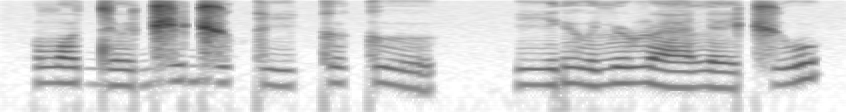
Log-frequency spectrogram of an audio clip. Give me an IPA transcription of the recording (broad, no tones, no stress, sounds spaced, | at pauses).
lˠ ø d ø d͡ʒ i d͡ʒ u k i k ø k ɯ | i ɾʲ ɯ lʲ u ɭ æ l e t͡ʃ u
